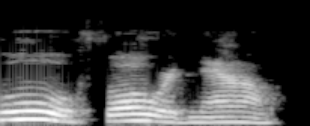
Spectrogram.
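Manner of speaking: loud, great booming voice. Retelling what a voice told him while he lay injured, in a great booming voice. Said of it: "This great booming voice".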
